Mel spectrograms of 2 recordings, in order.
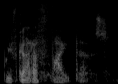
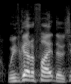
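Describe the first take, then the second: First: Whispered. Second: Louder, punching "gotta". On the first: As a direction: whisper "We've gotta fight those" almost unvoiced. Whispered, then repeated loud. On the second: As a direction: declare it after the whisper. Loud repeat after whisper. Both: Real, not acted.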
